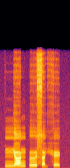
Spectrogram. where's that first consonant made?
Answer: palate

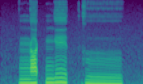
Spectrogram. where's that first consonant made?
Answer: velum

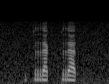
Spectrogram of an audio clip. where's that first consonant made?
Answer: lips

